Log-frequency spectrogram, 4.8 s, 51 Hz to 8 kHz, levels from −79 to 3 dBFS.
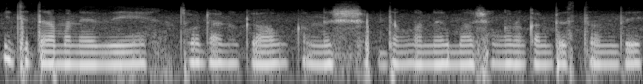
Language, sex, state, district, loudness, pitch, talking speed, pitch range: Telugu, female, Andhra Pradesh, Guntur, -17 LUFS, 180 Hz, 110 wpm, 175-185 Hz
